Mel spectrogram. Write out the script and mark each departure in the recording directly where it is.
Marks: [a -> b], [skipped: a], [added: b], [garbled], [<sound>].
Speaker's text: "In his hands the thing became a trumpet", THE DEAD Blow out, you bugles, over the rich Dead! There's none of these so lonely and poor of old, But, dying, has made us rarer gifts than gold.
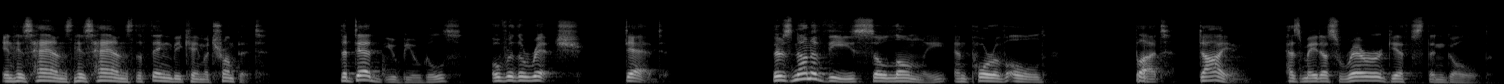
"In his hands [added: his hands] the thing became a trumpet", THE DEAD [skipped: Blow out,] you bugles, over the rich Dead! There's none of these so lonely and poor of old, But, dying, has made us rarer gifts than gold.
